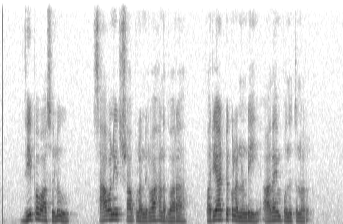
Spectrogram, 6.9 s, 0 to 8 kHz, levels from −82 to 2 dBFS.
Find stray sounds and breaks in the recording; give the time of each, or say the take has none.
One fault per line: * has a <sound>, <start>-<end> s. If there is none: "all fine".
all fine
